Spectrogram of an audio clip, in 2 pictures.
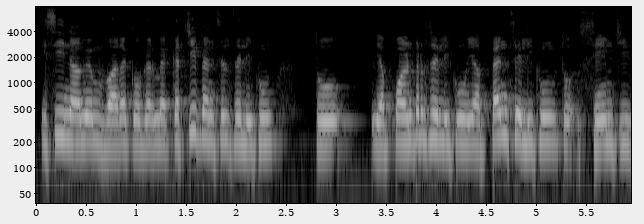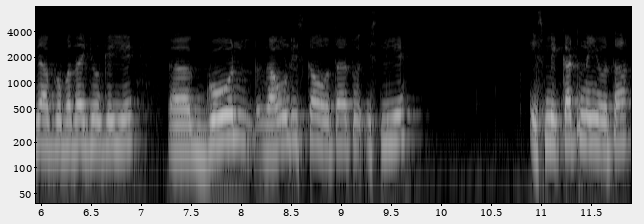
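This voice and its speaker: Patient male calligraphy teacher, dull sound. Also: little pitch movement. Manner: patient, explains while writing, drops low for "see this". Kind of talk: step-by-step handwriting lesson.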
